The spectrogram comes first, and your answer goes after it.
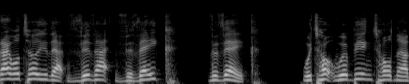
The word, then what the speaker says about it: Vivek: hard part no no it's the Vivek part that's hard because there's an e in it right but they're saying it rhymes with cake the vague and Ron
